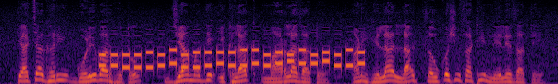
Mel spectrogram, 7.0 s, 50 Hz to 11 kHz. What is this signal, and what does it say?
DTMF, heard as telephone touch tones, dialled by machine, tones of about 90 ms, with speech in Marathi. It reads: 4411249125856948*970468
